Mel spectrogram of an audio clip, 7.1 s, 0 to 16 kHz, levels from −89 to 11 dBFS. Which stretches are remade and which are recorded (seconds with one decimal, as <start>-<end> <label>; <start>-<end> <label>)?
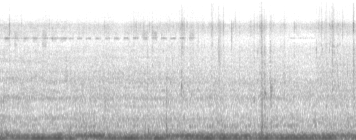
0.0-1.4 remade; 1.4-5.8 recorded; 5.8-6.3 remade; 6.3-7.1 recorded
